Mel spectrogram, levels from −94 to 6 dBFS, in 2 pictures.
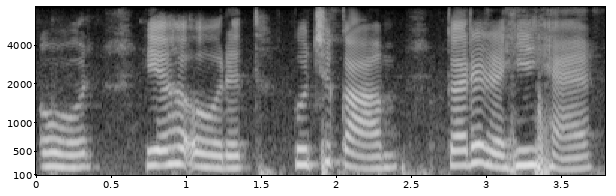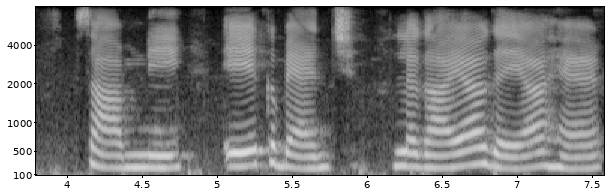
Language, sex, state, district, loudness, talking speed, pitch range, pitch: Hindi, female, Punjab, Pathankot, -15 LUFS, 110 wpm, 215-255 Hz, 225 Hz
